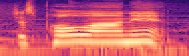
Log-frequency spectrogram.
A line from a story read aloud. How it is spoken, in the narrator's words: I shouted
